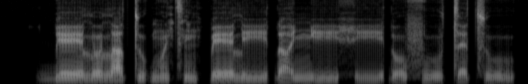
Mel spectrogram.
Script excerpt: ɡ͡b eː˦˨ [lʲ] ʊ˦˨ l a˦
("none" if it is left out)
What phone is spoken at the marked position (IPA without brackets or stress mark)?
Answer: l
